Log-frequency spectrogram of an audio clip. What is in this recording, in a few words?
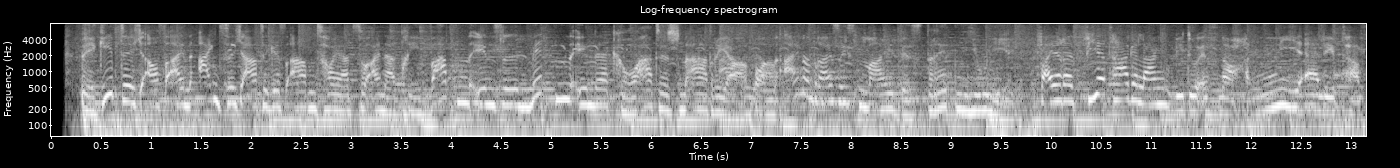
Radio Spot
